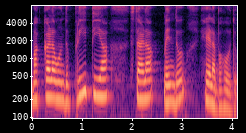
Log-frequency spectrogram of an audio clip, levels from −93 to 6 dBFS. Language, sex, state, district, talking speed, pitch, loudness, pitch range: Kannada, female, Karnataka, Dakshina Kannada, 90 wpm, 205 Hz, -16 LUFS, 180-225 Hz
